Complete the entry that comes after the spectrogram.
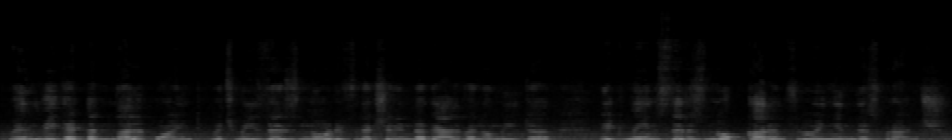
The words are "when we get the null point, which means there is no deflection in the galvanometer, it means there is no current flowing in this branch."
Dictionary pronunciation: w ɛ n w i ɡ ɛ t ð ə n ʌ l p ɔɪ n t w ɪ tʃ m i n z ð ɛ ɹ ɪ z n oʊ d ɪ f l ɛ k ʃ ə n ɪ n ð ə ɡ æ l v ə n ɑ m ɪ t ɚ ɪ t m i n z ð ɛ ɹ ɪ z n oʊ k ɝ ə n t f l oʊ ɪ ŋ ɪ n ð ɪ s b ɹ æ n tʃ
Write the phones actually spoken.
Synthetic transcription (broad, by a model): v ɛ n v i ɡ ɛ t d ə n ʌ l p ɔɪ n t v ɪ tʃ m i n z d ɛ ɹ ɪ z n oʊ d ɪ f l ɛ k ʃ ə n ɪ n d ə ɡ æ l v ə n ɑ m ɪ t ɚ ɪ t m i n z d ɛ ɹ ɪ z n oʊ k ɝ ə n t f l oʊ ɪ ŋ ɪ n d ɪ s b ɹ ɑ n tʃ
